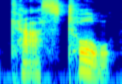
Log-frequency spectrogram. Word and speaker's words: castle: Lots of students say castle, but the t is also silent in this word. We have to say castle.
